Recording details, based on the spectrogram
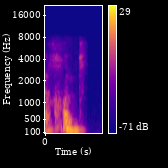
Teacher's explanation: it would be the German word Hund, with a very heavy guttural in Bavarian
